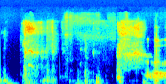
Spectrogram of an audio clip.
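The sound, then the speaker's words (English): A person imitates a dog barking with a string of short, gruff, fairly loud vocal bursts, uneven in rhythm, with a few breathy pauses between them. “That's how all dogs sound, by the way.”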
